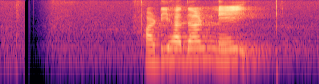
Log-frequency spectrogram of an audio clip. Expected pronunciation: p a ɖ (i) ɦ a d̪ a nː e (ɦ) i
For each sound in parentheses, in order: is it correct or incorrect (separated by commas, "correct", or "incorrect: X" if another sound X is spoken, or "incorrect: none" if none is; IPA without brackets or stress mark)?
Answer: correct, incorrect: none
